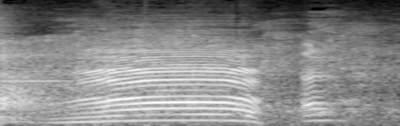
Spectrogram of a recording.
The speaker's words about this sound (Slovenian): Čigava je ta krava?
